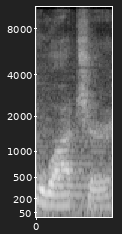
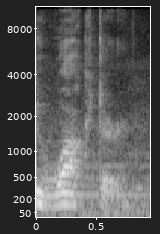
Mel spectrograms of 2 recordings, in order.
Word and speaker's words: Walker: You guys got a letter from lady who I called Lady Watcher. Her name's Lady Walker. I mispronounced it.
